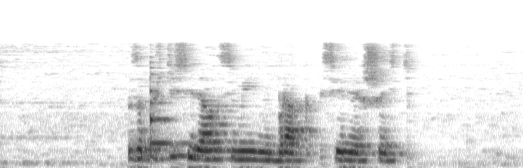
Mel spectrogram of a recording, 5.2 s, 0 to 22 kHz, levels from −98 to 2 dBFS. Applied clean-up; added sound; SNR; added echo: classical method WPE with log-MMSE.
